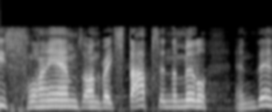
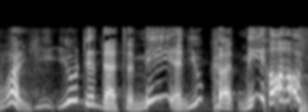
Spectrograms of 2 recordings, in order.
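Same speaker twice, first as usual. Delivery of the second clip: indignant disbelief; 4 semitones higher than usual. Retold or imitated. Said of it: "And I'm thinking".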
